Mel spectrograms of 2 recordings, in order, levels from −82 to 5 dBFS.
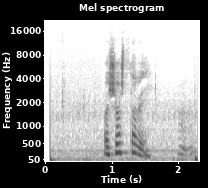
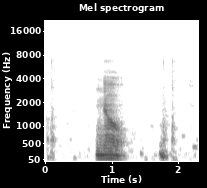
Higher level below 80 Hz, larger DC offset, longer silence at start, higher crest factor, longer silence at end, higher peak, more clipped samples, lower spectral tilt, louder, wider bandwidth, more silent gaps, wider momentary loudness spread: first, -44 dBFS vs -58 dBFS; neither; about the same, 0.1 s vs 0.05 s; about the same, 18 dB vs 20 dB; about the same, 0 s vs 0.05 s; about the same, -12 dBFS vs -12 dBFS; neither; second, -3.5 dB/octave vs -8.5 dB/octave; first, -27 LUFS vs -30 LUFS; first, 16 kHz vs 7.2 kHz; neither; first, 23 LU vs 20 LU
